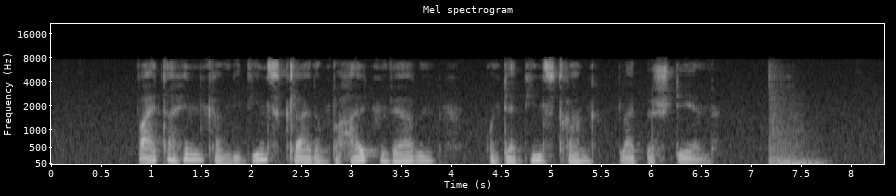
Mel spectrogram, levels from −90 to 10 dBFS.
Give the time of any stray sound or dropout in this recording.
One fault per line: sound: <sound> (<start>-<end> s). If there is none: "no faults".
sound: thud (7.2-7.8 s)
